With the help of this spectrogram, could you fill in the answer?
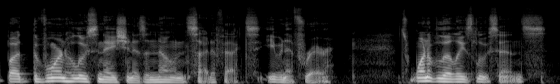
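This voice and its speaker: Man acting a gravelly, terse intelligence officer. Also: mid-range voice, moderate pace, a little mellow, no echo, studio quality, close to an everyday voice. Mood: matter-of-fact briefing. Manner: terse, matter-of-fact. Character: gruff, confident military intelligence officer, a man. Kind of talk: radio drama acting.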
